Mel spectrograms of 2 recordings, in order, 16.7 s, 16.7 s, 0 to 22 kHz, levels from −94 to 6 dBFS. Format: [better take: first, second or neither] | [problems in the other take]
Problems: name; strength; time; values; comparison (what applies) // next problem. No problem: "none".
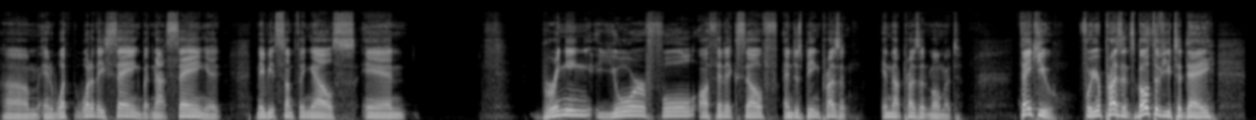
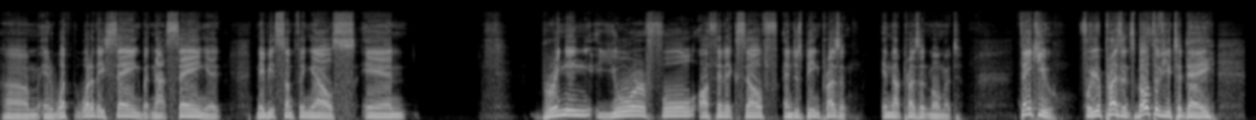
first | distortion; slight; 10 dB below the speech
